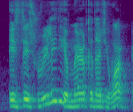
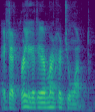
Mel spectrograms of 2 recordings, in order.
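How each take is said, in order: First: Said in the usual way. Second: Rapid, lower Nixon voice; Richard Nixon impression. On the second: Mocking Nixon's ad for viewers, rapid Nixon voice. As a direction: rattle it off in a lightly done Nixon voice. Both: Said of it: "that's literally how he talked".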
